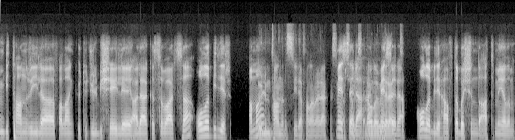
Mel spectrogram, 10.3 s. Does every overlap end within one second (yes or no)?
no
